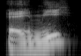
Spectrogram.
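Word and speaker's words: εἰμί: And so it's pronounced emi. We have the accent on the second syllable, although that accent can move around.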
